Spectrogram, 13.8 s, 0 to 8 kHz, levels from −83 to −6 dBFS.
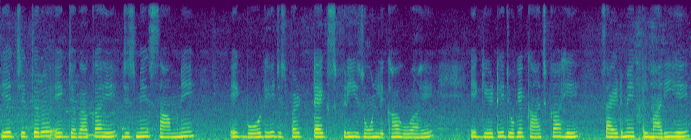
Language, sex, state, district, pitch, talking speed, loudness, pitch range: Hindi, female, Bihar, Madhepura, 215 Hz, 140 wpm, -15 LUFS, 205-225 Hz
